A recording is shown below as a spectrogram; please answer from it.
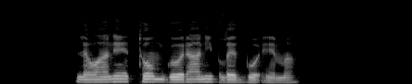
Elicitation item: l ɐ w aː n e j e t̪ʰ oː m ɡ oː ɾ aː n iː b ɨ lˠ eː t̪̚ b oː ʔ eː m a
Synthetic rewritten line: l ɐ w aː n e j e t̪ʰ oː m ɡ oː ɾ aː n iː b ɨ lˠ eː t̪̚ b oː ʔ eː m ɐ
